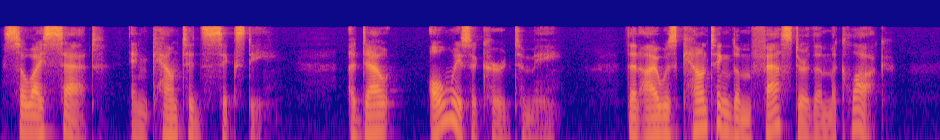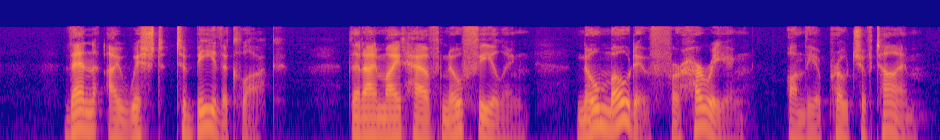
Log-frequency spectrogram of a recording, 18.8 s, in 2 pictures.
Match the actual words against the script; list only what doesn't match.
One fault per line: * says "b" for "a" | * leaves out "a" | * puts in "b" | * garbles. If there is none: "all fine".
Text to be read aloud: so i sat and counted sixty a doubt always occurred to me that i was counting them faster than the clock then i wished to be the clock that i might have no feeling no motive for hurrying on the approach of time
all fine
